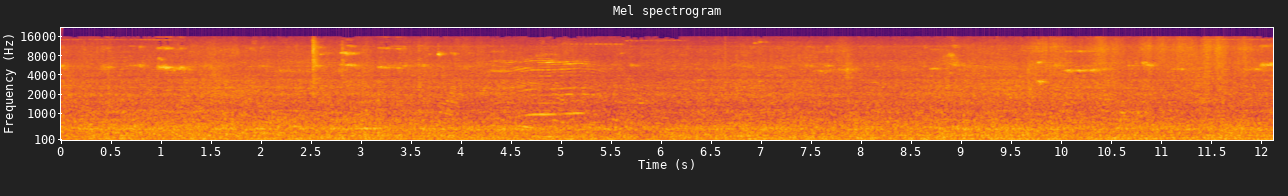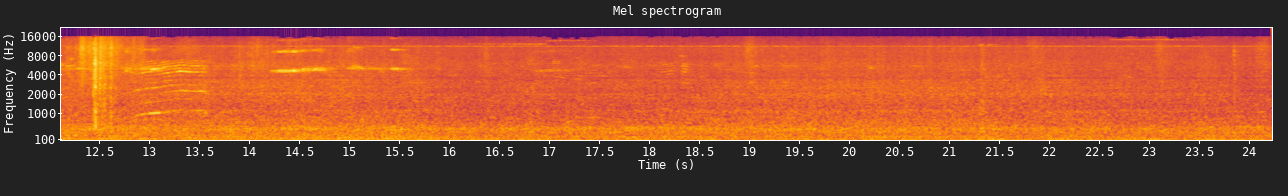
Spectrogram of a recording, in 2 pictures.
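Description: Passenger train running along the track, heard from inside the carriage: a steady rumble of wheels and carriage, with one sharp clank about halfway through.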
